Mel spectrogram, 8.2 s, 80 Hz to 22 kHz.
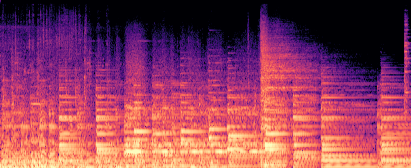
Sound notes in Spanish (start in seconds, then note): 3.6 silbato de alarma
